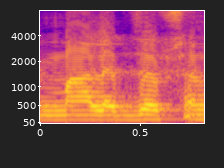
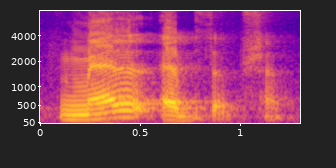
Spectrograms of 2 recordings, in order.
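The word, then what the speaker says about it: malabsorption: হ্যাঁ, অনেকে ভুল উচ্চারণ করে, মাল অ্যাবজর্পশন বলে, ভুল, ম্যাল অ্যাবজর্পশন।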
